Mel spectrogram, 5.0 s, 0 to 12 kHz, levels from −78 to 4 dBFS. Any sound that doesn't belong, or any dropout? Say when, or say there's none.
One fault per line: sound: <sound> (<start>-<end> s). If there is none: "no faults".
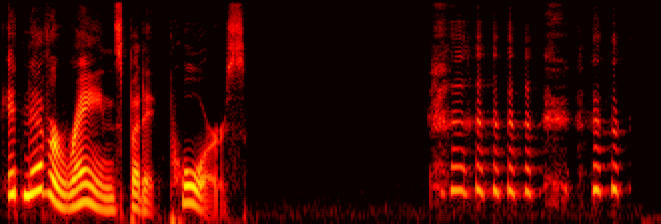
sound: laugh (3.2-4.7 s)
